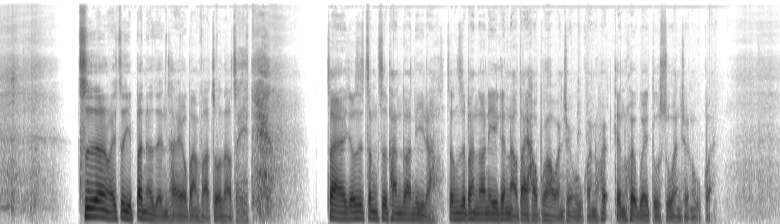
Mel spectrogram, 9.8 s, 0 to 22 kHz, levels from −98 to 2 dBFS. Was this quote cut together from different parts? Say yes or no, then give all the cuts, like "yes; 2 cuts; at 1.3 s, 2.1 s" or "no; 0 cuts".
no; 0 cuts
